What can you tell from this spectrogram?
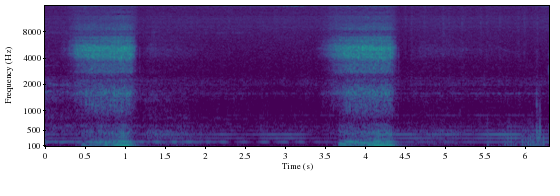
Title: Spike, the rottweiler dog snore like a pig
